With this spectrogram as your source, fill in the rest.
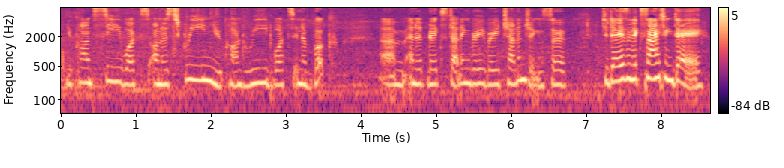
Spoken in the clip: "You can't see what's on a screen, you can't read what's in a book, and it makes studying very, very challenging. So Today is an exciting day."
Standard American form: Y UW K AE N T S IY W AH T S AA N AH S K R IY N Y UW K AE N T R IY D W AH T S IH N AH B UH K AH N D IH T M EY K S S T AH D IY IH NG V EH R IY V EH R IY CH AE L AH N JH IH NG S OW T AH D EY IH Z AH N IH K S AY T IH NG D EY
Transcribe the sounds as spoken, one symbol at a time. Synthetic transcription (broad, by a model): Y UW K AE N T S IY W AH T S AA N AH S K R IY N Y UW K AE N T R IY D W AH T S IH N AH B UH K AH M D IH T M EY K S S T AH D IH NG V EH R IY V EH R IY CH AE L AH N JH IH NG S OW T AH D EY IH Z AH N IH K S AY T IH NG D EY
